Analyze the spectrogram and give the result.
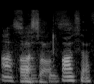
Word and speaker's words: Ossoff: I mean, Ossoff is... Is that how you pronounce it? – Ossoff. – Thank you. Just want to make sure I had that right.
